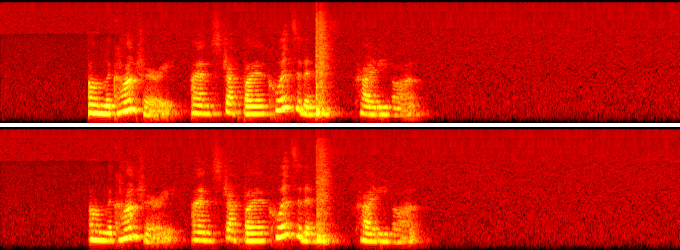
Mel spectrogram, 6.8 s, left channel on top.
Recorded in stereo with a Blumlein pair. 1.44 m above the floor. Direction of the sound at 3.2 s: 55° left.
